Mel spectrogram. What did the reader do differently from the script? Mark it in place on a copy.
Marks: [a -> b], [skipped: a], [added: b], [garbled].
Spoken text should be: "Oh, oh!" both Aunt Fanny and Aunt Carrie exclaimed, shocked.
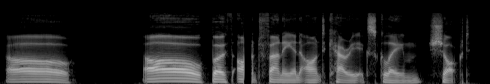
"Oh, oh!" both Aunt Fanny and Aunt Carrie [exclaimed, -> exclaim] shocked.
